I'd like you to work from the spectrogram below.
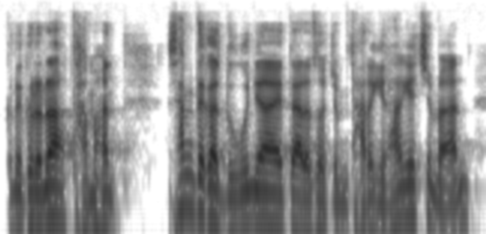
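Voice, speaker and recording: Mellow-voiced male priest giving a chatty lecture. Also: mid-range voice, a little fast. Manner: chatty and humorous, asks the audience questions; drops into regional speech when quoting. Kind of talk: conversational catechism lecture.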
